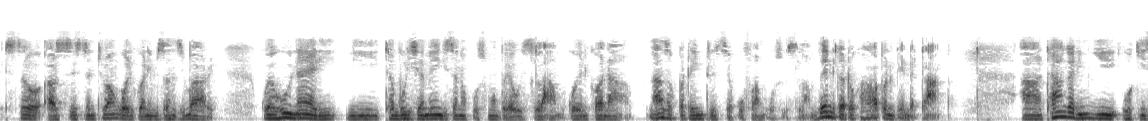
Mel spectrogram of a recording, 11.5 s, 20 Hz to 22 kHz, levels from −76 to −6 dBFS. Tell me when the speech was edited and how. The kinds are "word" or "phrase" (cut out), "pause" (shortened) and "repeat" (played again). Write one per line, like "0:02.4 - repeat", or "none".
none

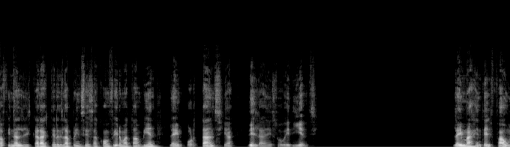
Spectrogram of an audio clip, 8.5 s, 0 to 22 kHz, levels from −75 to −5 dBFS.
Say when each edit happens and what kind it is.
none

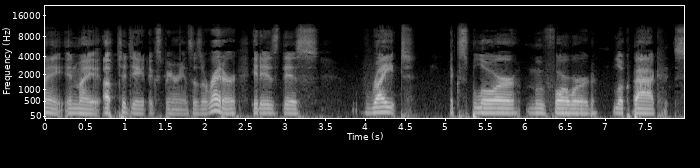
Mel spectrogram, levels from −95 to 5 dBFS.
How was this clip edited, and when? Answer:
0:02.5 - pause

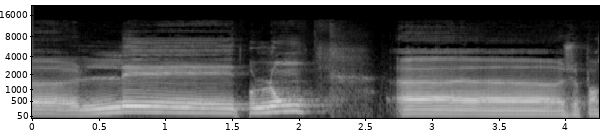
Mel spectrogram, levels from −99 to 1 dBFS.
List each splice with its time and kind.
0:01.6 - word

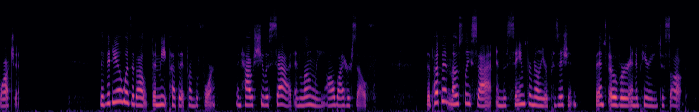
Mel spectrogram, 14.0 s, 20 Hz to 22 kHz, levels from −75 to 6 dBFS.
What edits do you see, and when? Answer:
0:02.9 - word

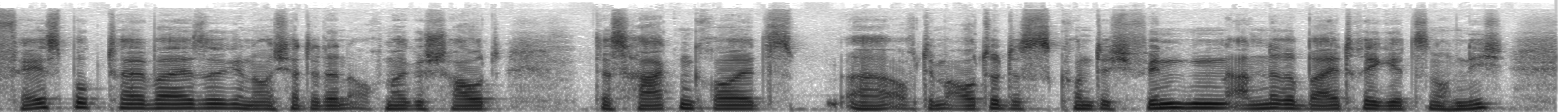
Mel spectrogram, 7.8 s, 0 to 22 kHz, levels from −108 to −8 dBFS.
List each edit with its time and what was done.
none

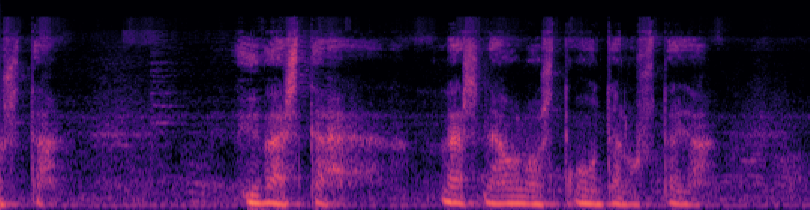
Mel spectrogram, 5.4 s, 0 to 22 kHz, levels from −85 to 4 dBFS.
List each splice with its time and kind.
0:03.8 - word

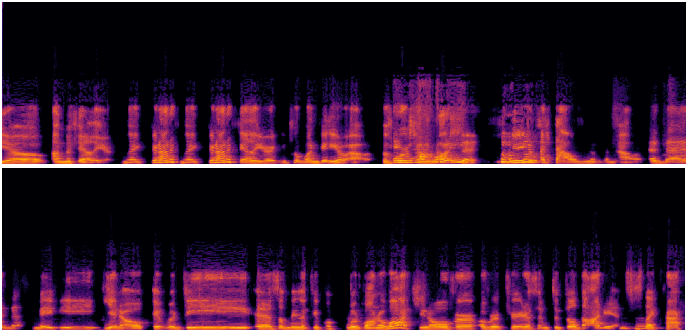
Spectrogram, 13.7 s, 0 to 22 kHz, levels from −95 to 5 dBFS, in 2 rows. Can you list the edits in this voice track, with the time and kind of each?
0:01.7 - repeat
0:03.7 - pause
0:05.4 - phrase

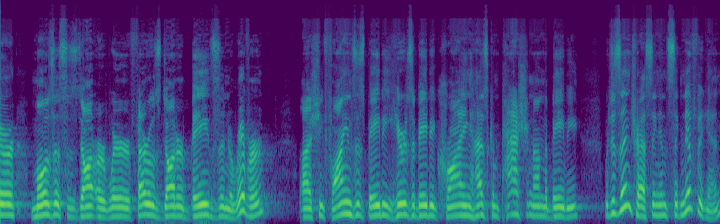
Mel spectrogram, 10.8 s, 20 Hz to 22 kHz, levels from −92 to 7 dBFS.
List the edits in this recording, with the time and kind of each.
none

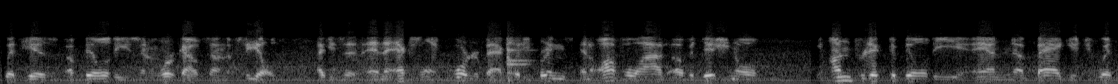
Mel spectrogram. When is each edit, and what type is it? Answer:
0:03.3 - word
0:05.7 - pause

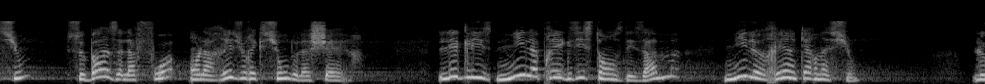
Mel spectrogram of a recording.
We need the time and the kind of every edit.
0:04.9 - word

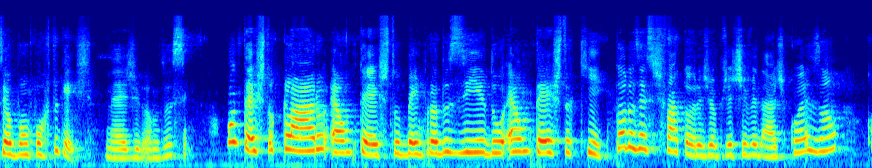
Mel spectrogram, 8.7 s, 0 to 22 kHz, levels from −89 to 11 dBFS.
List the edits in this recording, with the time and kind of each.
0:02.1 - pause
0:06.1 - word

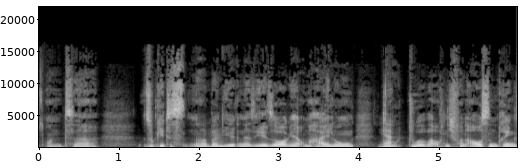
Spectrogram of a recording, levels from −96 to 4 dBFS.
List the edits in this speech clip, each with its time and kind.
0:02.5 - phrase

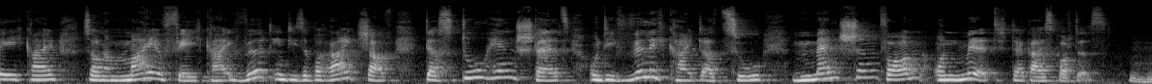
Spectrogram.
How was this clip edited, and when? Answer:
0:08.8 - phrase

